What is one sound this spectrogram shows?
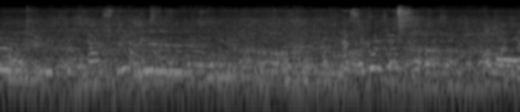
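A middle-aged woman talks and laughs cheerfully close by.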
